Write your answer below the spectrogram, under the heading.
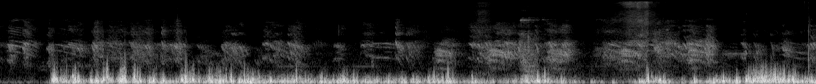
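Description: bird, birds chirping at dawn

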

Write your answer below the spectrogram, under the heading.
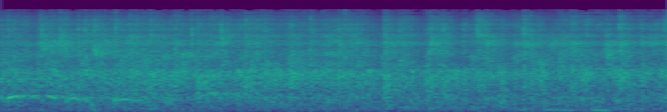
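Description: crowd, audience applause

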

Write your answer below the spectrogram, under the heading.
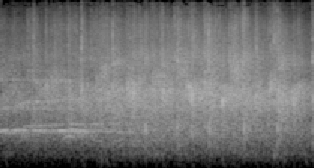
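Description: crowd, audience clapping

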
